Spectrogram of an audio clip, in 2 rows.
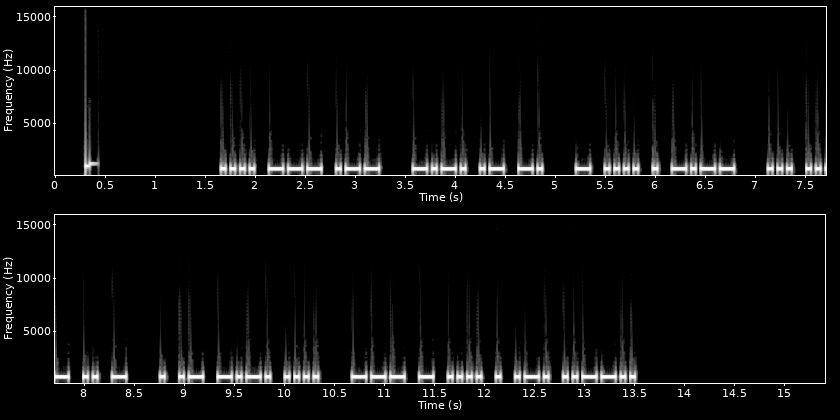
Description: Morse code, heard as a keyed tone, about 25 wpm, 700 Hz. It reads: HOW CAN THEY SUIT EACH OTHER?
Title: Sentences from Top 1600 Words 25wpm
